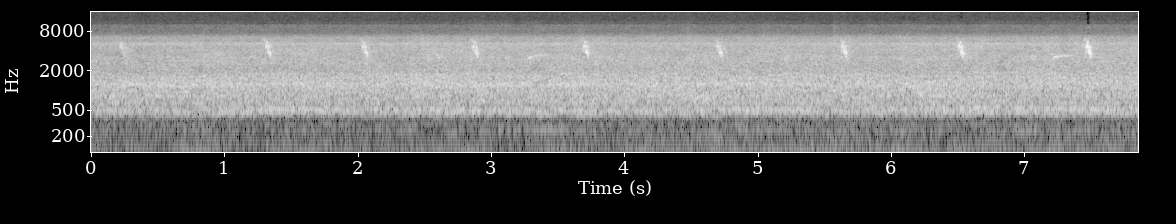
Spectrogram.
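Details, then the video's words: Honey bees flying in front of their hive in Korea, recorded by a camera set beside the hive; a dense, steady hum fills the clip, with short high ticks repeating about once a second. "벌통 옆에서 들리는, 꿀벌 날아다니는 소리"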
